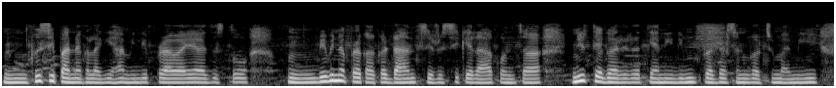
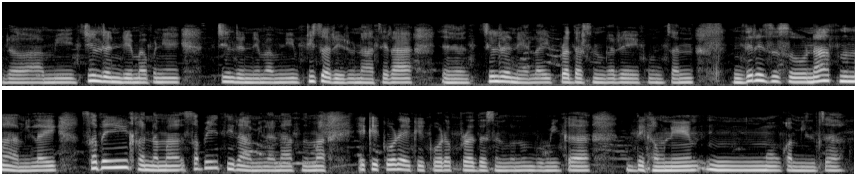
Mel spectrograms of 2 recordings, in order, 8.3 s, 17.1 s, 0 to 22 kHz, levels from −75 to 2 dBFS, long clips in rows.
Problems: background sounds at intervals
